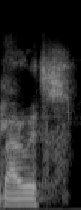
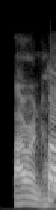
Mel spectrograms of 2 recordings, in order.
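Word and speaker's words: Barinholtz: And I really like Ike Barowitz. I think he's really funny. Who? Is it Ike Barowitz? How do you say his name? Baron Holtz.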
